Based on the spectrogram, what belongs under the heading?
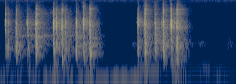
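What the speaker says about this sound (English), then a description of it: "Now you guys are going to hear me typing" Typing on a computer keyboard, close and crisp, in two quick bursts of rapid keystrokes separated by a short pause, with no talking.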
